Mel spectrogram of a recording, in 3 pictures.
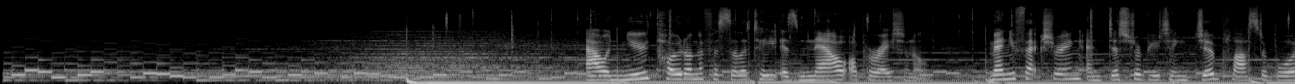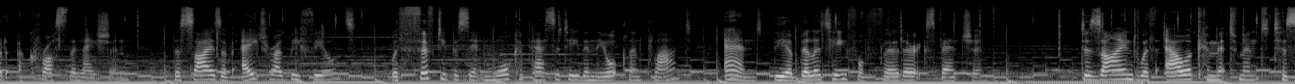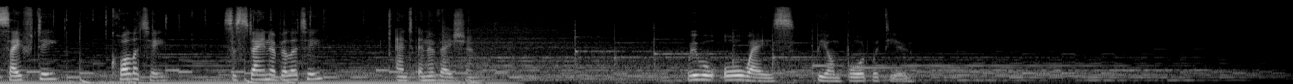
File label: Narration, en-US; BigMouth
